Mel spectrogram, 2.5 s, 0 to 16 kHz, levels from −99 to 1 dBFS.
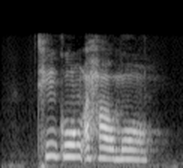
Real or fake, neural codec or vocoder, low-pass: fake; codec, 16 kHz, 2 kbps, FunCodec, trained on Chinese and English, 25 frames a second; 7.2 kHz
